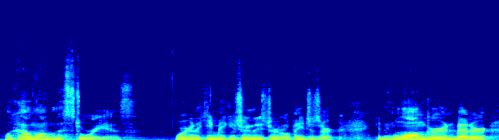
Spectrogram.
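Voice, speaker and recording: A man's voice: lowish voice, fairly even intonation, a little fast, creaky, darkish tone, a little hiss or hum. A man teaching a reading lesson to young children, speaking to them directly with simple questions and sounding out words. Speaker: kindergarten teacher.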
